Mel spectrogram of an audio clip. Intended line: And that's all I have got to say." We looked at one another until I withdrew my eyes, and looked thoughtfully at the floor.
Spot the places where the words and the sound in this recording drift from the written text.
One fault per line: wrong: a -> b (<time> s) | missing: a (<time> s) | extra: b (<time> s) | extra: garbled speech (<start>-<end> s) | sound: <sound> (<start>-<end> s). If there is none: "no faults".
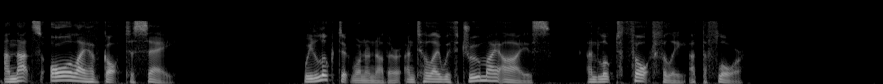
no faults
